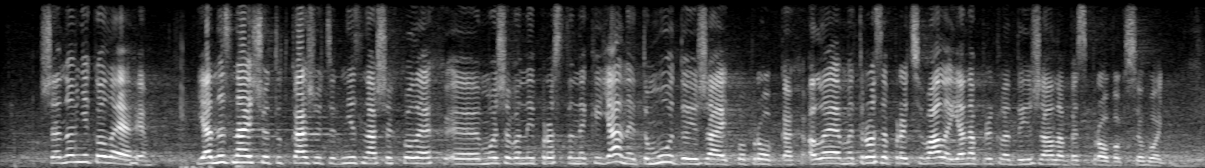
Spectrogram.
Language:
Ukrainian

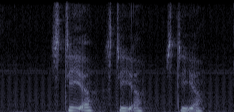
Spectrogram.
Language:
Danish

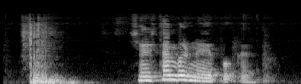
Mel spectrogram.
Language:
Galician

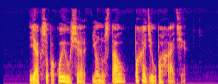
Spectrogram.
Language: Belarusian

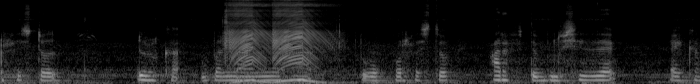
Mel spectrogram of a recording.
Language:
Somali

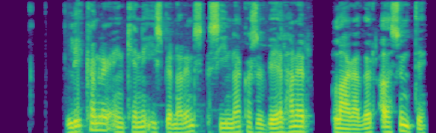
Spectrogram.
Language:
Icelandic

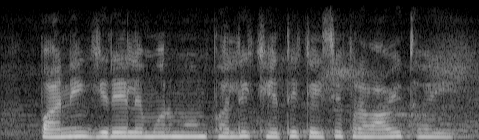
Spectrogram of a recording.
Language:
Chhattisgarhi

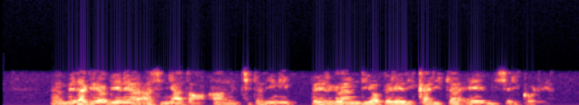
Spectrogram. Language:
Italian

